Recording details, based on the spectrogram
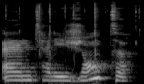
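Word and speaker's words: intelligents: If a girl is smart, she is intelligente. And if multiple people are smart, they are intelligent, which is pronounced the same as this, but we have a silent S on the end.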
